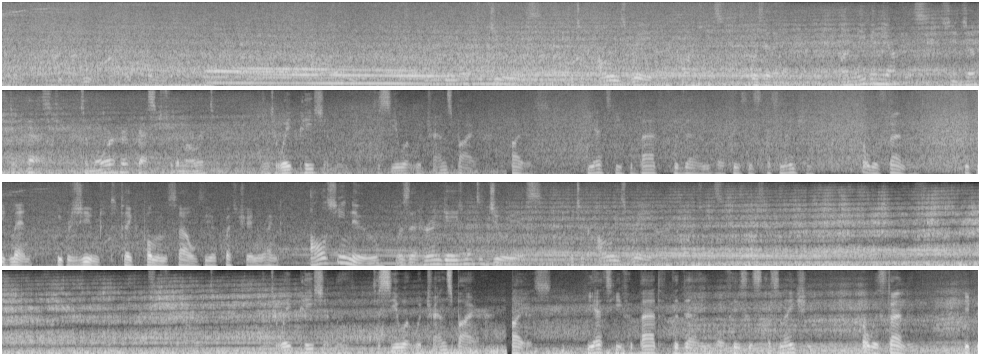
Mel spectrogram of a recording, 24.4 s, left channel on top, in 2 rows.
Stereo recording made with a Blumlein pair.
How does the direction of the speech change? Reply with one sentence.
You can hear the speech move from right to left and back again.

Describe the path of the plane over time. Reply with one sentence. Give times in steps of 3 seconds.
In this clip you hear the plane on the left from 0 s, in the centre from 6 s and on the right from 12 s.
